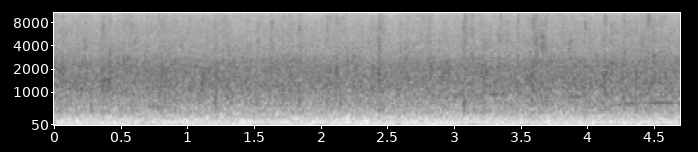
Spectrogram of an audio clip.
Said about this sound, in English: But he clearly enjoyed that. Impassioned, energetic conducting, a man for whom the word gusto was invented, I believe. Returning to the stage now to soak up some more of that applause, bringing the woodwind section to their feet.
